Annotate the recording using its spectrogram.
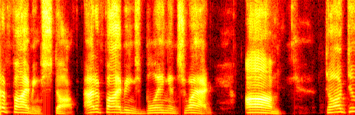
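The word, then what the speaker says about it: Fiebing's: It's kind of like fibings, phoebings. Technically, it's fibings, and that's straight from the source, which, by the way,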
